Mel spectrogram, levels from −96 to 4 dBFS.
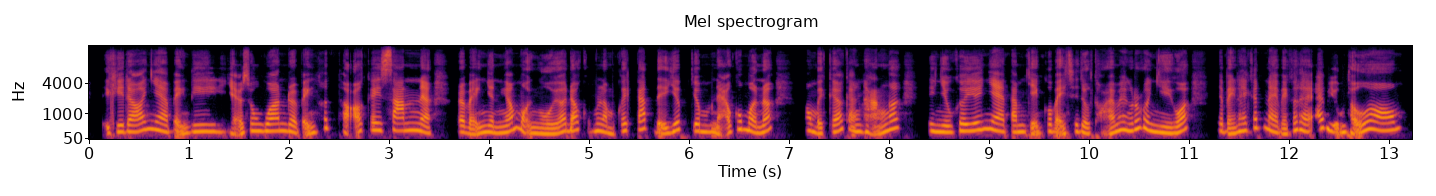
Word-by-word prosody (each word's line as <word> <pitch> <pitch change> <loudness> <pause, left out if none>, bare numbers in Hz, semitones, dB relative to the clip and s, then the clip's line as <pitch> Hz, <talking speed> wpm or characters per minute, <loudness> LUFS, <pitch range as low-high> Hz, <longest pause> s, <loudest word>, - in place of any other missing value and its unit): Thì - - -3
khi 230 +4 -1
đó 230 +1 +3
nha, 285 -4 +1
bạn 210 - -3
đi 235 0 -2
dạo 170 -1 -1
xung 250 +4 -1
quanh 255 +1 +3
rồi 225 -4 +1
bạn - - -1
hít 210 - -4
thở - - +1
cây 275 -1 +1
xanh 270 0 +2
nè, 220 -6 +4 0.3
rồi 220 - +2
bạn 200 +1 +1
nhìn 210 -3 +1
ngắm 225 - +2
mọi - - 0
người 175 -2 +1
á, 230 - +2
đó 270 - +2
cũng 250 -4 -12
là 240 -4 +1
một 180 - -3
cái 255 - -2
cách 320 +3 0
để - - 0
giúp 255 - 0
cho 255 - 0 0.2
não 205 - -1
của 310 - -1
mình 250 -9 +1
á 250 +4 +3 0.3
hông 260 -3 0
bị 180 - +1
kéo 240 +5 0
căng 235 -7 -1
thẳng 225 0 0
á, 325 +3 +3 0.3
thì 250 - -1
nhiều 220 -2 +1
khi 255 +3 +2
á 275 - +2
nha, 295 -5 +2
tâm 230 0 -1
trạng - - -2
của 245 - -3
bạn - - 0
sẽ 235 - -6
được 190 -4 -1
thoải - - -3
mái 280 +3 +2
hơn 265 - +1
rất 330 +3 +1
là 325 - +3
nhiều 205 -5 +2
á. 260 - +4 0.3
Thì 250 - -3
bạn 175 -4 0
thấy 255 +2 +1
cách 360 +5 -4
này 270 -9 +1
bạn 165 - -2
có 280 - -1
thể 255 -4 +1
áp 325 +7 -1
dụng 220 -8 0
thử - - +2 0.2
hông? 280 0 +4
245 Hz, 325 wpm, -23 LUFS, 220-275 Hz, 0.3 s, nè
